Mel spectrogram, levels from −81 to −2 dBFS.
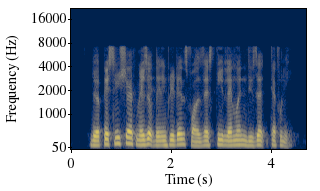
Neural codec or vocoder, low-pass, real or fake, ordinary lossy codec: codec, 16 kHz, 1 kbps, FreqCodec, larger model; 7.2 kHz; fake; none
